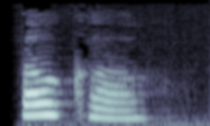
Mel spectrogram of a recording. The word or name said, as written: foco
